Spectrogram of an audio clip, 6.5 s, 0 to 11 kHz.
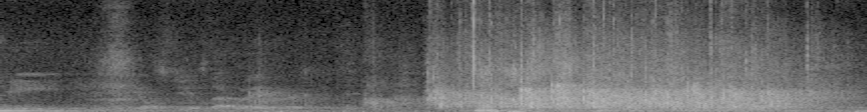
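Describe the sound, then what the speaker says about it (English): At an EVE Fanfest 2012 art panel, a room goes from quiet with some talk to sudden audience applause about halfway through, the clapping loud and sustained until the end. "We don't know which of one of the guys you're applauding"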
